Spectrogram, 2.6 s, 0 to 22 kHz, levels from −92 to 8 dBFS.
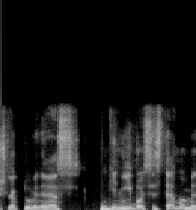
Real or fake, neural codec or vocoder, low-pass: fake; codec, 24 kHz, 3.1 kbps, DualCodec; 10.8 kHz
